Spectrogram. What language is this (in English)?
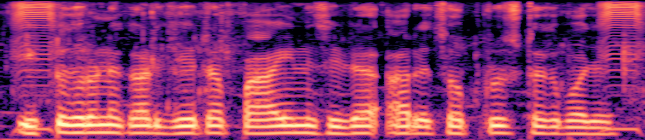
Bangla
